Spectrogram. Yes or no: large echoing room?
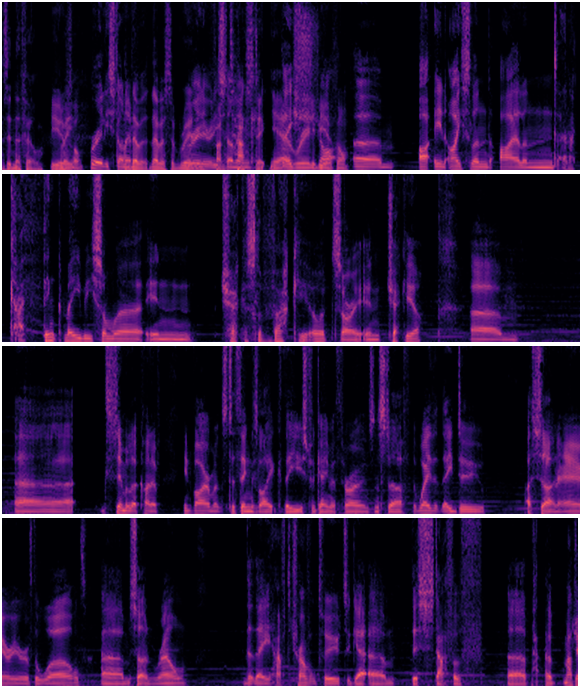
no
